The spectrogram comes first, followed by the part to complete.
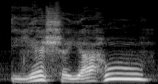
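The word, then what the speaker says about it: ישעיהו: O livro do Shoptim, Samuel, Shmuel, Reis, livro dos reis, Melachim, Isaías, Yeshayahu. Isaías é muito, muito, muito diferente da pronunciação em hebraico. Yeshayahu.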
